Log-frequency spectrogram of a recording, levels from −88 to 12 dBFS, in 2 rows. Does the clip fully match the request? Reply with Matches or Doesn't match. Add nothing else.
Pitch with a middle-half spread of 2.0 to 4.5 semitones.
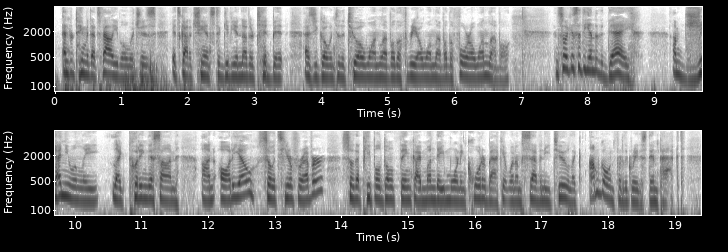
Matches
